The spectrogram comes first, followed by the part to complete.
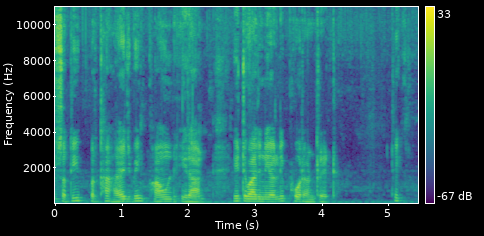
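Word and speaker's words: Iran: तो ईरानी पढ़ेंगे ना, ईरान की स्पेलिंग तो आई आर ए एन होती है, लेकिन इसको क्या पढ़ेंगे हम, तो ईरान पढ़ेंगे।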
